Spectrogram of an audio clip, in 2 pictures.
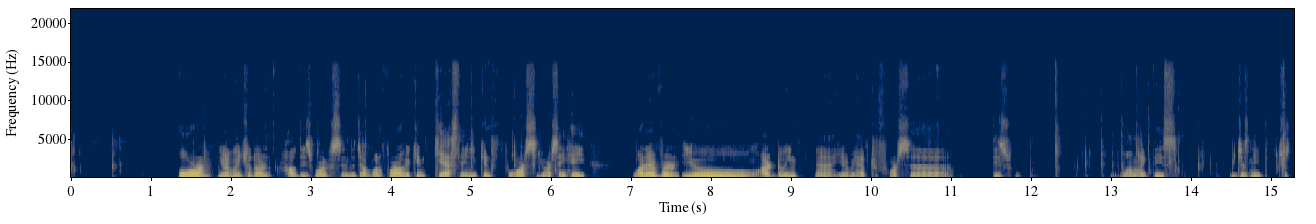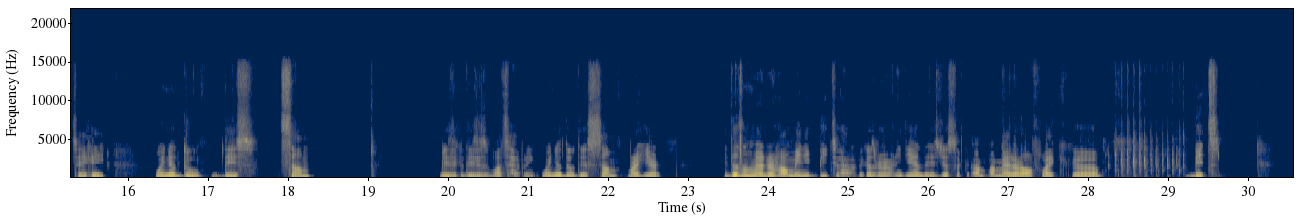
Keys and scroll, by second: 0.3 Escape, 1.5 ctrl+z.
